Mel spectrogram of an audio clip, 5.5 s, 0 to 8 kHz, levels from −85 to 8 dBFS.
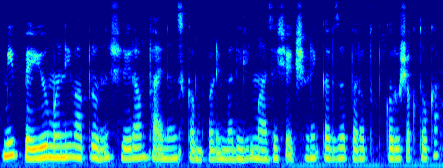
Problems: constant background noise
